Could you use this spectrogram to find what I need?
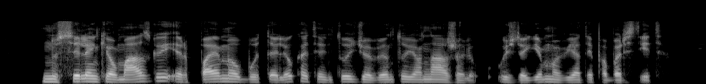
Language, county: Lithuanian, Vilnius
